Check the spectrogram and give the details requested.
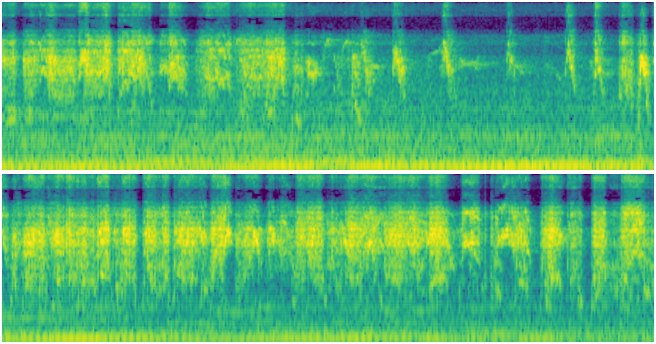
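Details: Caged-bird stimulus recording of weaver song, unedited: a steady high, hissing chatter with fast repeated chirps, nearly unbroken throughout, over a faint low hum.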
